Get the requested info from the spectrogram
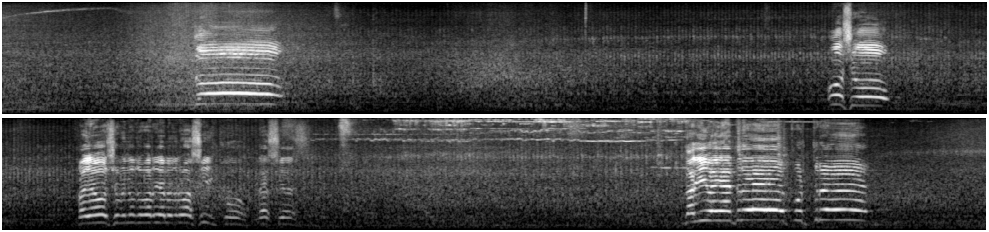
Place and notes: The Sapo in Chile is the guy who announce the time between two buses of the same line, so they can slow down or speed up to get more passengers. The bus driver give them a tip for their help. You can find sapo at different bus station in the cities of Chile. Here is Andres, a sapo from Reloj de Flores, Viña del Mar. This sounds as been recorded for the project El Placer de Oír, a workshop of sound recording for blind people who choose the sound they wanted to listen to, and present them in a sound installation in the museum Centex.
